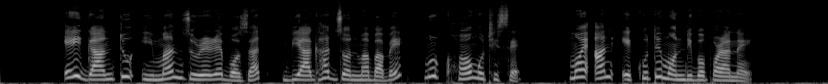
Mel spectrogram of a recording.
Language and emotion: Assamese, angry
